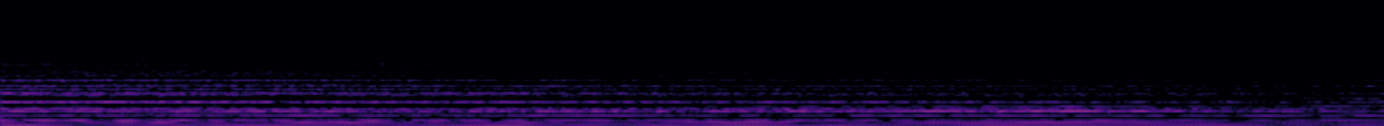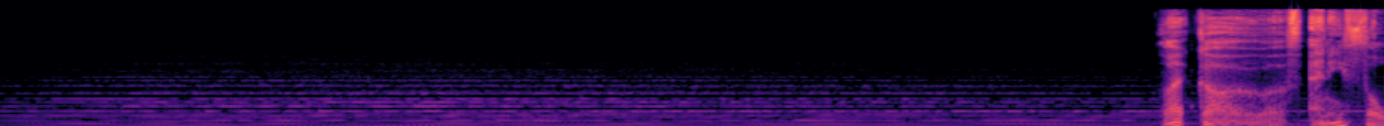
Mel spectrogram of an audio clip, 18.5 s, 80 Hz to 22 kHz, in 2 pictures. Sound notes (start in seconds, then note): 5.3 15s silence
